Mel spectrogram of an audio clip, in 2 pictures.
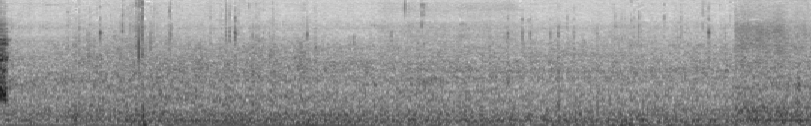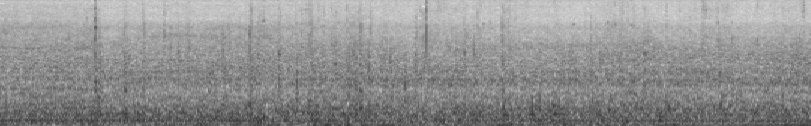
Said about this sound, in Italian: decide di affrontare la salita con le ridotte, cercando di mantenere costantemente la velocità minima di galleggiamento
